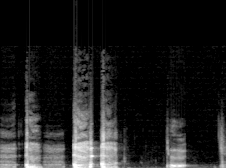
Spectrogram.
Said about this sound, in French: … tousse un peu.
